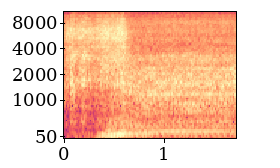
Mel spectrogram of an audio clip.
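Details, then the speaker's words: Gen 1 Mitsubishi Montero after MAF, TPS, coil, ICM, distributor, fuel pressure regulator and coolant temp sensor replacement: cold start catches quickly and holds an even high idle like a choke setting, normal during warm-up. "So, she kicks on and she does a high idle at first, like a almost like a choke setting, and it is supposed to do that."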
